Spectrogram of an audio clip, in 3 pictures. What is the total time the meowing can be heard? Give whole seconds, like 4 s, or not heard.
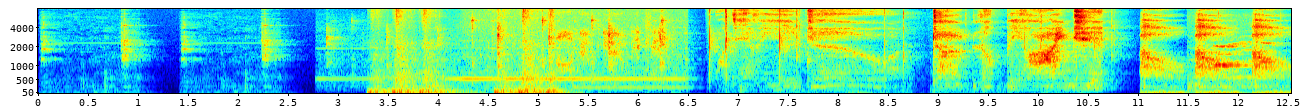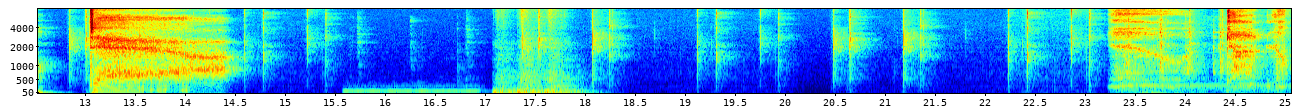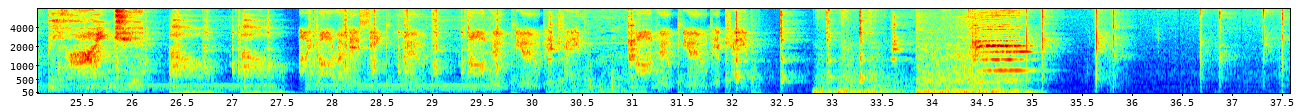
2 s.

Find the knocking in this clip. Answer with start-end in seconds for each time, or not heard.
3.2-5.2, 17.1-18.1, 32.8-34.7.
